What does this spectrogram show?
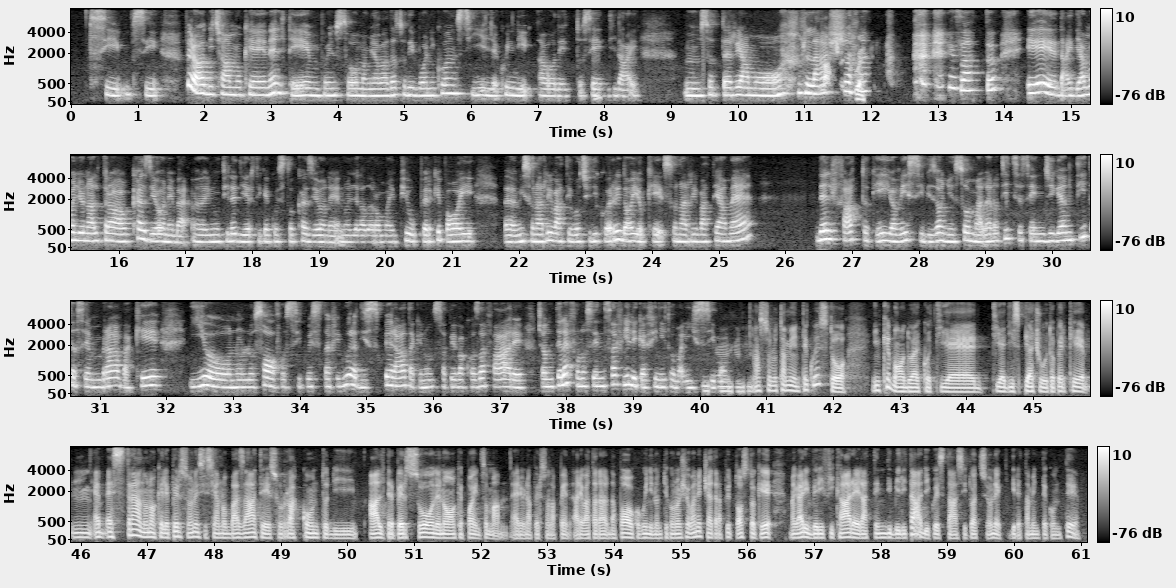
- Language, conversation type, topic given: Italian, podcast, Che cosa rende una relazione professionale davvero utile e duratura?
- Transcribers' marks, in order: static; "avevo" said as "aveo"; distorted speech; chuckle; laughing while speaking: "l'ascia. Esatto"; giggle; chuckle; other background noise; "cioè" said as "ceh"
